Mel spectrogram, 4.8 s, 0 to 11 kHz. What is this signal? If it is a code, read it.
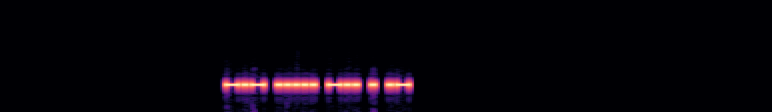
Morse code, heard as a keyed tone, about 47 wpm, 700 Hz. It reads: K5DEA
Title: USA Call Signs - 5 Characters - Repeated 2x - 45wpm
